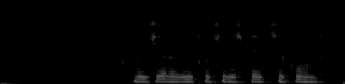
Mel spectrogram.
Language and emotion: Russian, neutral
